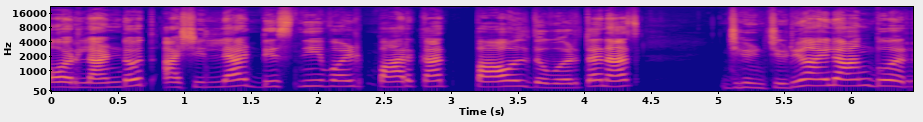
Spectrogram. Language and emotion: Goan Konkani, happy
